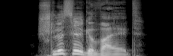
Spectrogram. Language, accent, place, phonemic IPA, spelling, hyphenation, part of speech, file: German, Germany, Berlin, /ˈʃlʏsl̩ɡəˌvalt/, Schlüsselgewalt, Schlüs‧sel‧ge‧walt, noun, De-Schlüsselgewalt.ogg
- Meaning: 1. Power of the Keys 2. the ability of a spouse to represent the other in household matters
